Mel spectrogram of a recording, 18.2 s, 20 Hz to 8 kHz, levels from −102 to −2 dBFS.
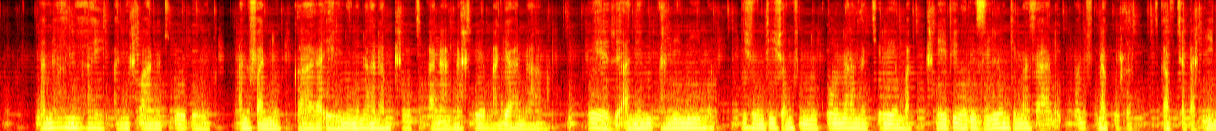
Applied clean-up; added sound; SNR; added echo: neural separator model SepFormer DNS4.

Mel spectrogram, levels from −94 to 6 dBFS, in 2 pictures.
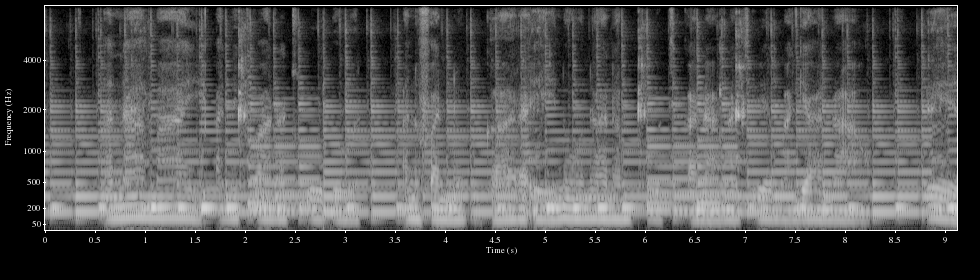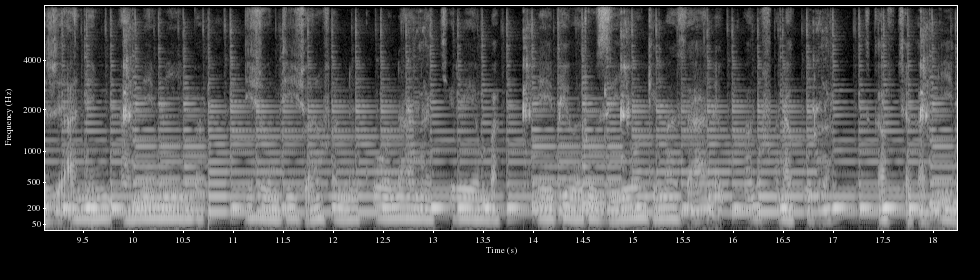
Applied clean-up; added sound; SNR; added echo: none; Acoustic guitar; -2 dB; none.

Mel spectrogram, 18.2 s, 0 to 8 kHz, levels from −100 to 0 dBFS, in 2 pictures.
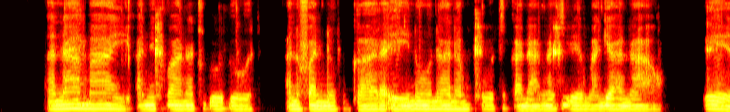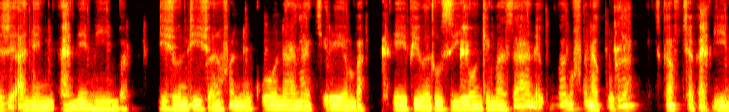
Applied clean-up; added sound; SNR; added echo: neural mask model Resemble Enhance denoiser.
